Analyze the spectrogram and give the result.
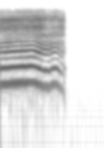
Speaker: That same baby whose laugh made us smile can instantly put us on alert when there's a single cry.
